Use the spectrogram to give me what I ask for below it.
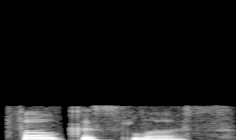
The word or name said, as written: focusless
